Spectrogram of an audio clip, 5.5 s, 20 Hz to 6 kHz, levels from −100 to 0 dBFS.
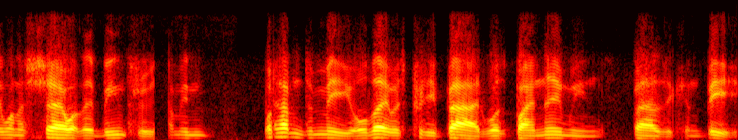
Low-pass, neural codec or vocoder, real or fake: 5.4 kHz; none; real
